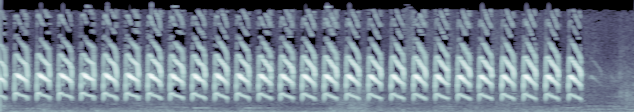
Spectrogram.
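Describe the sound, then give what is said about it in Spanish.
Recorded bird call played for identification: a fast, even series of many identical harsh, high notes, about four per second for nearly six seconds, then it stops abruptly. “vamos a escuchar de nuevo el ave. Ahí está.”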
